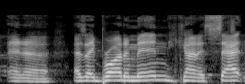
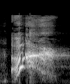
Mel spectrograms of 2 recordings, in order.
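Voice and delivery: sharp high yelp of a hurt dog; imitated dog yelp; 6 dB louder than usual. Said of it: "That was a very good yelp".

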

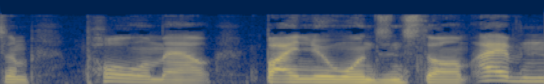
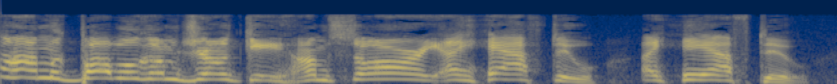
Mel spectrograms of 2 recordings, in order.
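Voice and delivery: high, loud hammed-up gum junkie; giddy salesman; 6 semitones higher, 5 dB louder than usual. Imitating the salesman apologizing for taking gum, hammed-up giddy. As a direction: gush like a candy-crazed salesman. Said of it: "He's like".

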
